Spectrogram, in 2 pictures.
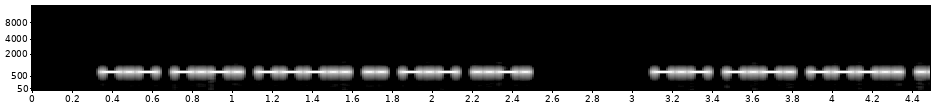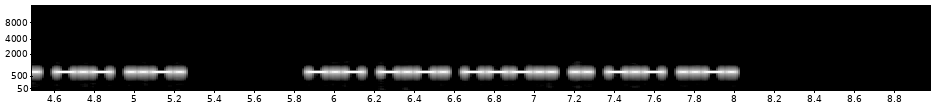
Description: Morse code, heard as a keyed tone, about 40 wpm, 700 Hz. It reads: KC8IKF KC8IKF KC8IKF
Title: USA Call Signs - 6 Characters - Repeated 3x - 40wpm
